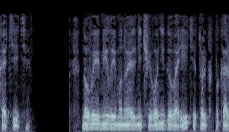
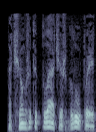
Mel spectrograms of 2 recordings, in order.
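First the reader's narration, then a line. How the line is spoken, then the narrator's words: Quiet question. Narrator (Russian): тихо спросил Мануэль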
